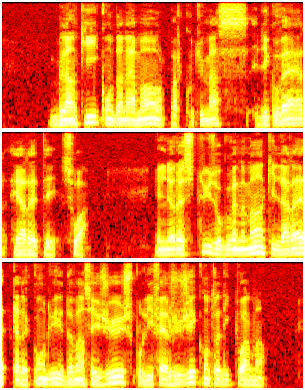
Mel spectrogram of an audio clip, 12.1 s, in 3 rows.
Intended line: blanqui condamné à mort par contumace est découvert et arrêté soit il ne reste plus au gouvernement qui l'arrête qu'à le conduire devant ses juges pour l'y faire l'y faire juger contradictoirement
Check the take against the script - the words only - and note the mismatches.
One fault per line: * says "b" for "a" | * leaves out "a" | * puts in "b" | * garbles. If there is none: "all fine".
* leaves out "l'y faire"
